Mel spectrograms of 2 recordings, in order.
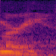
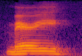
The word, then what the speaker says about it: Mary: It's Mary. It looks like Marie.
